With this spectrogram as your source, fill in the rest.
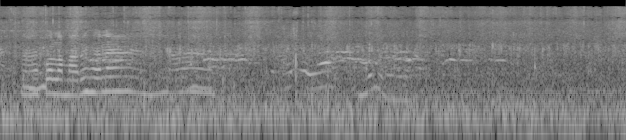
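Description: Water bubbles and splashes softly in a pool.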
